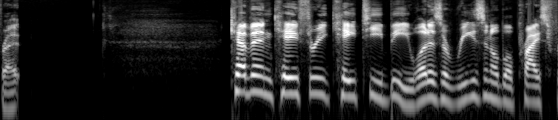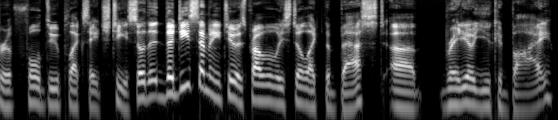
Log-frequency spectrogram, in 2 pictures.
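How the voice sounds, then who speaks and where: A man's voice: medium pitch, bright, forceful tone, dry recording, studio quality. A man hosting a livestream, answering chat questions in a casual, informal, enthusiastic hobbyist way.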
